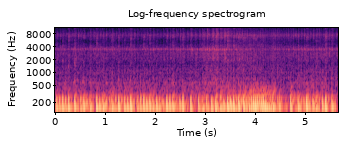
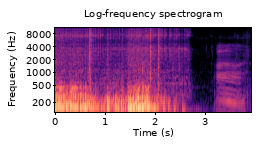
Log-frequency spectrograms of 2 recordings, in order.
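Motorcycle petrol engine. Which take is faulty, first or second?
second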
